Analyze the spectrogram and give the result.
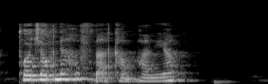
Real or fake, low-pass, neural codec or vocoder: fake; 7.2 kHz; codec, 16 kHz, 4 kbps, FreqCodec, larger model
